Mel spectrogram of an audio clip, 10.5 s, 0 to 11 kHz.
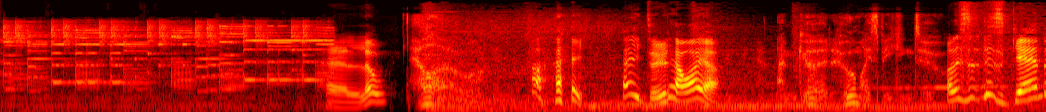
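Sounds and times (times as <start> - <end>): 
phone ringtone with looping electronic melody: 0.0 - 3.3
speech: 3.2 - 4.7, 5.3 - 10.4.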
